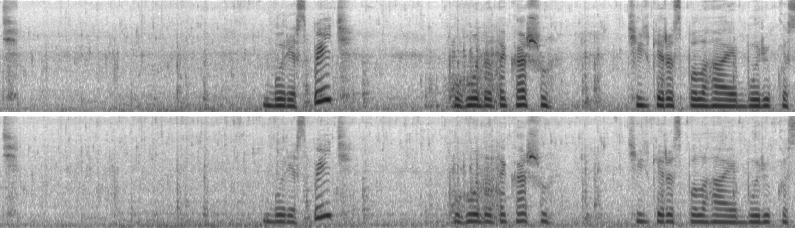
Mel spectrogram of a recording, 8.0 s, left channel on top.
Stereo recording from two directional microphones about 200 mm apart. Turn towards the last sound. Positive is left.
turn(degrees=10)  # may be behind; listen again after turning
